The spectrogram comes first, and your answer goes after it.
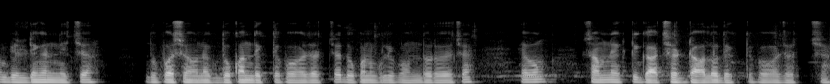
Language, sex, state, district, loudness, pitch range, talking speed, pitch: Bengali, male, West Bengal, Malda, -21 LUFS, 95-110 Hz, 150 wpm, 100 Hz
